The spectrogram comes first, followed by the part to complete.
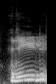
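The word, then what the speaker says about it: read: रीड, रीड के भी रीड। देखिए यहाँ पर इसका उच्चारण रीड है, लेकिन सेकंड वर्ड में इसका उच्चारण रेड हो जाता है।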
